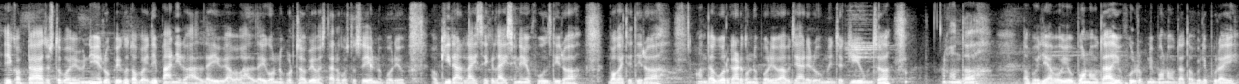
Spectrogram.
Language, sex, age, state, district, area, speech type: Nepali, male, 30-45, West Bengal, Darjeeling, rural, spontaneous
